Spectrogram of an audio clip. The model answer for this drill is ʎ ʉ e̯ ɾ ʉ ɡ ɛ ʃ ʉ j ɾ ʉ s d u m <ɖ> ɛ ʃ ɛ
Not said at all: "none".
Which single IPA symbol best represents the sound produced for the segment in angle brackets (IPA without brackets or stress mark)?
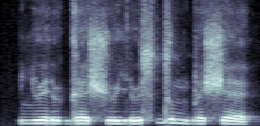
b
